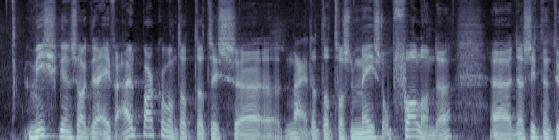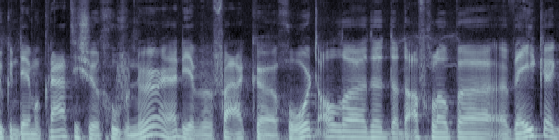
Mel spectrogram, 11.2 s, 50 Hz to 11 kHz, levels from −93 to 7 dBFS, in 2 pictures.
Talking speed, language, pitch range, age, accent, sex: 180 wpm, Dutch, 110-145 Hz, 40-59, Dutch, male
